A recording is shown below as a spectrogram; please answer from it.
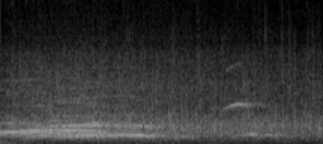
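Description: Audience applauding at a political rally speech in Tripura, a dense steady wash of many hands clapping that tapers slightly toward the end, with no talk over it.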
